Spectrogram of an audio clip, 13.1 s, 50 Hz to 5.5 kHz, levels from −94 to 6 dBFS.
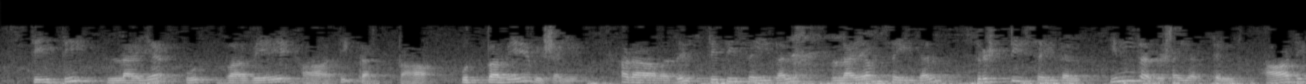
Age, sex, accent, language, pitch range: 50-69, male, native, Tamil, 140-195 Hz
